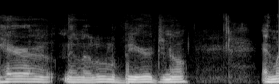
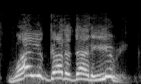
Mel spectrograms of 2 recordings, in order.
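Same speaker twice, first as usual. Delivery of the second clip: put-on high, louder old Italian grandmother; grandma voice; 12 semitones higher, 4 dB louder than usual. Dying grandmother scolding her grandson about his earring, high voice. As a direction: tease him like a grandma. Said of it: "she said".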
